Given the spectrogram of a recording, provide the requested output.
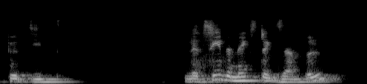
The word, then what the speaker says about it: petite: And in this feminine form, we are ending with E. That's why this E is silent. And we are pronouncing it as petite.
